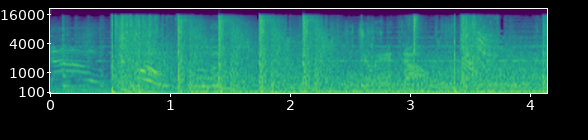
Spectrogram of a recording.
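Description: Shotgun fire in the video game Uncharted: Drake's Fortune Remastered: a string of loud, sharp blasts at irregular intervals amid dense combat noise.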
